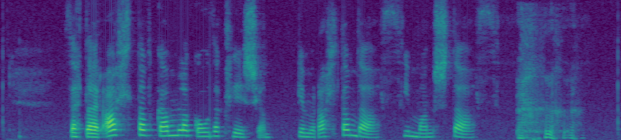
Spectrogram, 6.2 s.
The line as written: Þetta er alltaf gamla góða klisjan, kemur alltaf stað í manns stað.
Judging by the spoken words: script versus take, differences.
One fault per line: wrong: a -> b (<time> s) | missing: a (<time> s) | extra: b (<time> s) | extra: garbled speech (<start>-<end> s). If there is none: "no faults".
no faults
